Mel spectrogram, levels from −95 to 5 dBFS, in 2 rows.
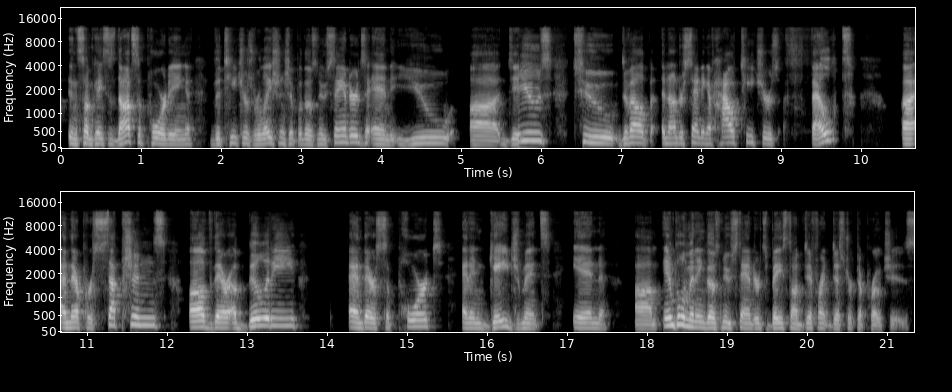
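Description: Skip ahead at 5.71 to 5.73 s, just after "standards and you uh": roughly a second of speech was dropped while later audio waited, so playback lurches forward with no gap.

Jitter buffer speed-up from 7.66 to 8.85 s, after "to develop an": the receiver trimmed about 70 ms of pitch periods to reduce excess delay, so the speech runs about 5% faster at unchanged pitch.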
